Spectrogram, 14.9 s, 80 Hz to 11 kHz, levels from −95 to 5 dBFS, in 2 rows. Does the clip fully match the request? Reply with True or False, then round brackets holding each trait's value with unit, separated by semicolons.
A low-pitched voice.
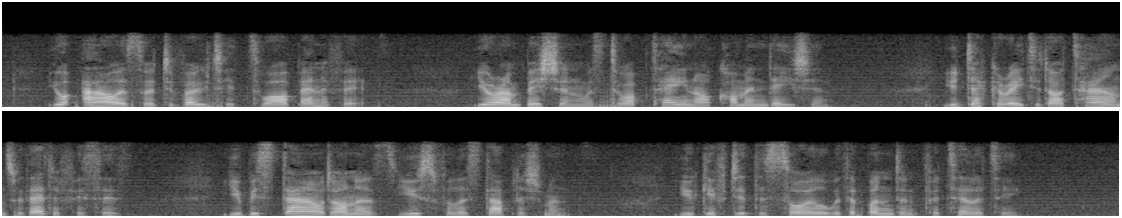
False (175 Hz)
